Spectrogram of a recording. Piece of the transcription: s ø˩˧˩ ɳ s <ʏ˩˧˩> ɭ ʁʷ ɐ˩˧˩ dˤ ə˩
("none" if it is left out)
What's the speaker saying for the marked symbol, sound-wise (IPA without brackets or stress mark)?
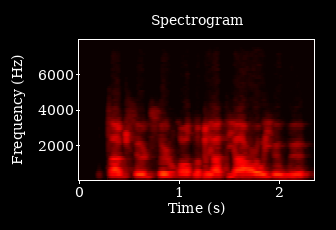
ʏ˨˥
